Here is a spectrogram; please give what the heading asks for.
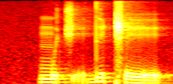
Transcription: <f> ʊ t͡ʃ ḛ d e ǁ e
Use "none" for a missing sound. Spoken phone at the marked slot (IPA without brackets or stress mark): m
